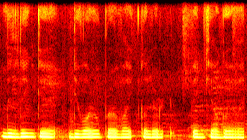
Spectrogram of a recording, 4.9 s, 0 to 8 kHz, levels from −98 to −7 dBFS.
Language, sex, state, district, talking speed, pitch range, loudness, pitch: Hindi, female, Arunachal Pradesh, Papum Pare, 120 wpm, 175-190 Hz, -14 LUFS, 180 Hz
